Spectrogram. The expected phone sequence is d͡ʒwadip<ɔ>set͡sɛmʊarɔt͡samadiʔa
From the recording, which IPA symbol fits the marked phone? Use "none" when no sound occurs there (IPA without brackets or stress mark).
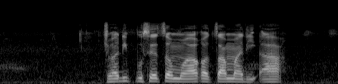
u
